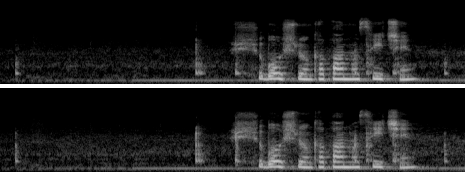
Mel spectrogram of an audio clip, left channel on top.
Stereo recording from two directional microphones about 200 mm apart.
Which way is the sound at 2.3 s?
25° left (ahead or behind).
